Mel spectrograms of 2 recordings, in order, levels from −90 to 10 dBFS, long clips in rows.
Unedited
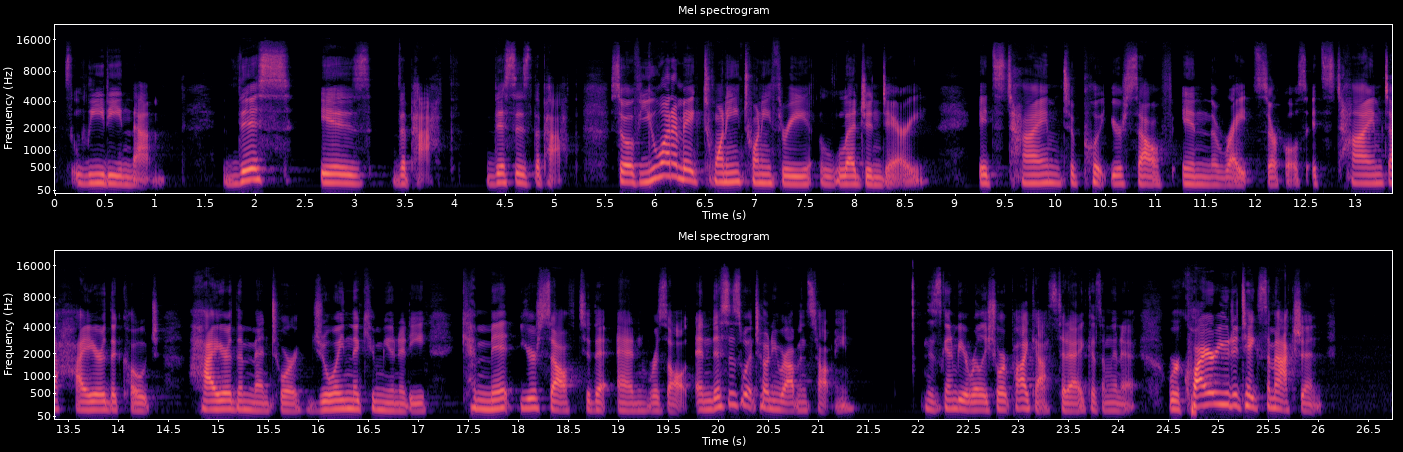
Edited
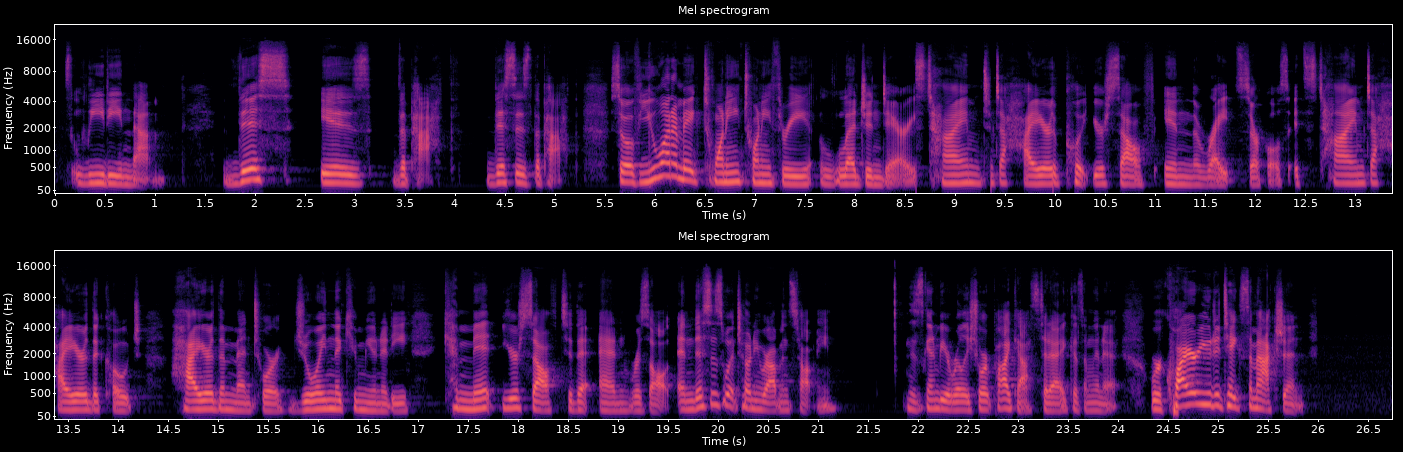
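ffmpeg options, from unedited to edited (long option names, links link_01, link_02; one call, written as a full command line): ffmpeg -i in.wav -filter_complex "[0:a]asplit=4[link_01][link_02][link_03][link_04];[link_01]atrim=end=8.612[link_05];[link_02]atrim=start=9.408:end=10.162[link_06];[link_03]atrim=start=13.248:end=13.872[link_07];[link_04]atrim=start=10.158[link_08];[link_05][link_06]acrossfade=duration=0.004:curve1=hsin:curve2=hsin[link_09];[link_09][link_07]acrossfade=duration=0.004:curve1=hsin:curve2=hsin[link_10];[link_10][link_08]acrossfade=duration=0.004:curve1=hsin:curve2=hsin" out.wav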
